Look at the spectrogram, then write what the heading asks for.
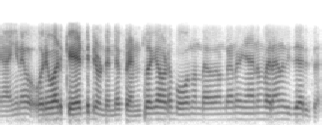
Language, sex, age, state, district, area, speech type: Malayalam, male, 18-30, Kerala, Kollam, rural, conversation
